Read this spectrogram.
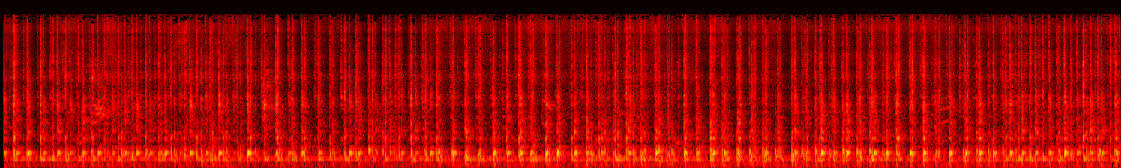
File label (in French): tambours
